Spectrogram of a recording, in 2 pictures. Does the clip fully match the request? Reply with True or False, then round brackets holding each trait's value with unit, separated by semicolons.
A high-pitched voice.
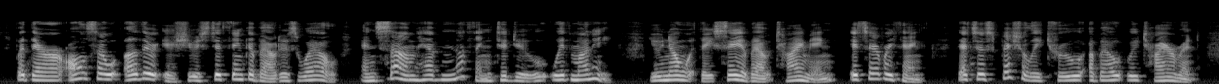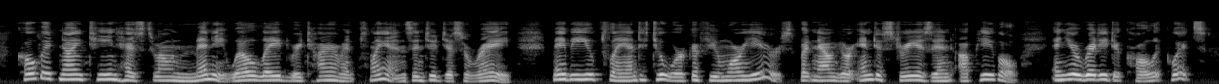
True (200 Hz)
